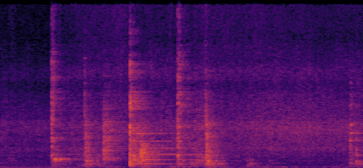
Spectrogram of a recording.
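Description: Eggplant pieces frying in a pan with fish and potato, a steady sizzle under several sharp scraping stirs and clunks of the spatula, close up and without talk.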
